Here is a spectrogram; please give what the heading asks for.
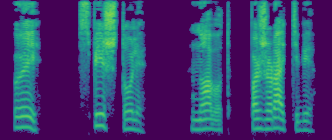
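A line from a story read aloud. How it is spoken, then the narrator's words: Deep bass voice. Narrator (Russian): Пробасил Соломон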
